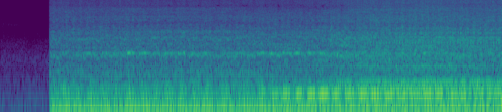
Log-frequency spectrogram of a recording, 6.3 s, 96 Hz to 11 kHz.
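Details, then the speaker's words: 2007 Honda CBF600 N-6 after a water pump leak repair, warm with the gauge up: a steady, even idle joined by a smooth radiator fan whoosh, no knocks or rattles. The fan kicking in shows the system is bled, with no more leaks under the pump. "that's it you can hear the birds kicked in temperatures up nice so that's pretty much telling me it's all bled out and there's no more leaks under the water pump"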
